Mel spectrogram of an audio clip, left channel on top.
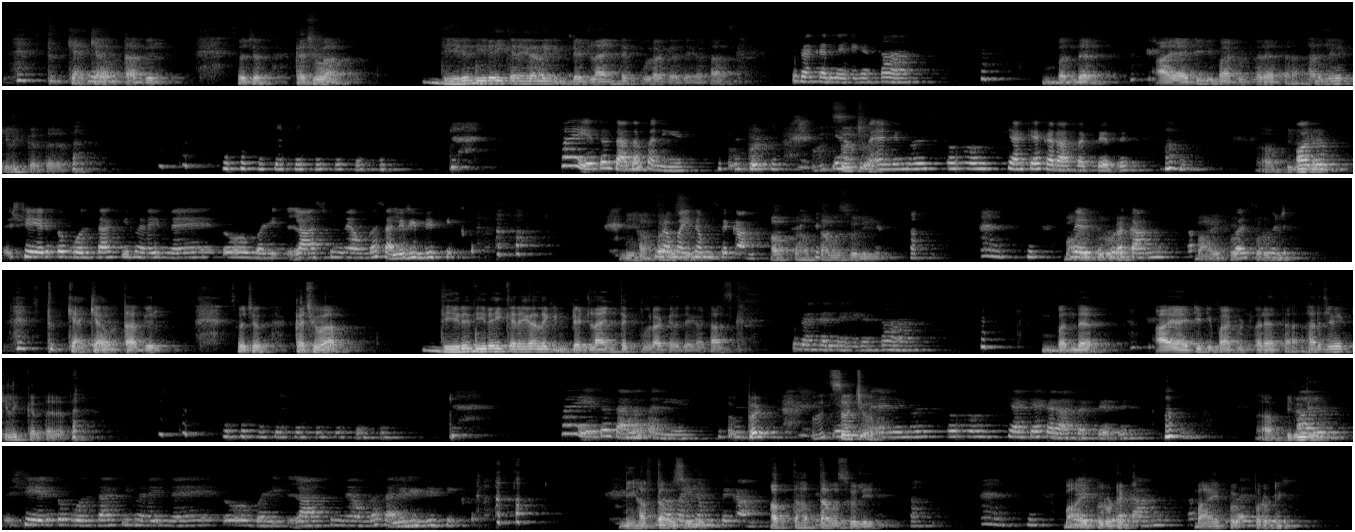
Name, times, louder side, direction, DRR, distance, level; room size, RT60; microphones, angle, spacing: voice 1, 0.0-1.6 1.9-3.4 4.2-7.5 10.4-11.0 11.5-14.3 19.8-19.9 20.8-22.3 25.1-25.3 26.0-26.7 33.2-34.1 34.7-35.8 37.6-38.3 38.9-39.9, right 3 dB, 45° right, 8 dB, 0.4 m, -25 dB
voice 2, 0.9-1.4 7.9-9.1 11.5-11.6 12.2-12.3 15.7-17.4 18.0-18.3 19.1-20.4 20.8-21.1 21.5-24.8 26.5-31.5 33.1-33.2 33.5-34.6 35.0-35.1 36.1-36.2 36.8-37.4 37.7-39.0 39.3-39.9, left 4 dB, 75° left, 7 dB, 0.5 m, -27 dB
5.2 x 2.1 x 4.2 m, 0.70 s
head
